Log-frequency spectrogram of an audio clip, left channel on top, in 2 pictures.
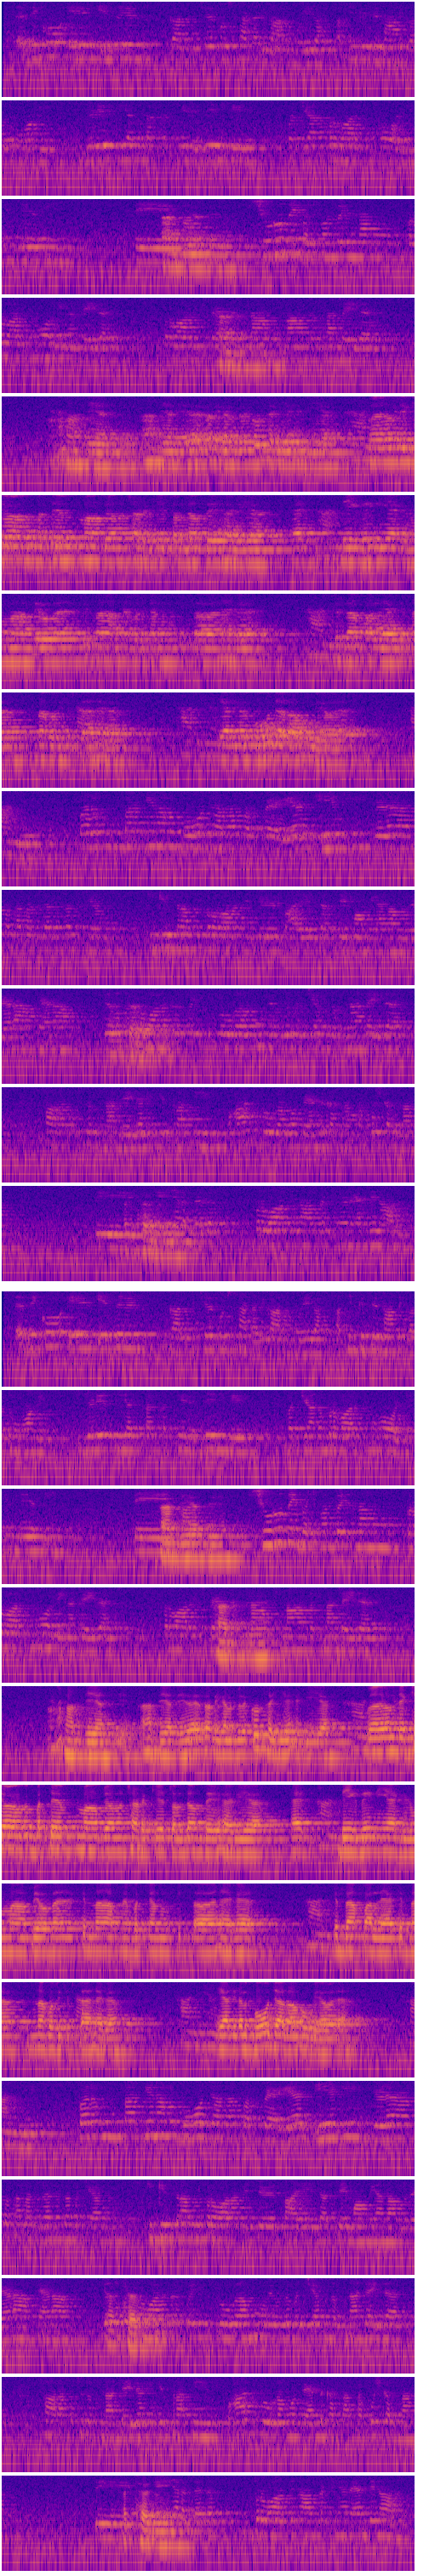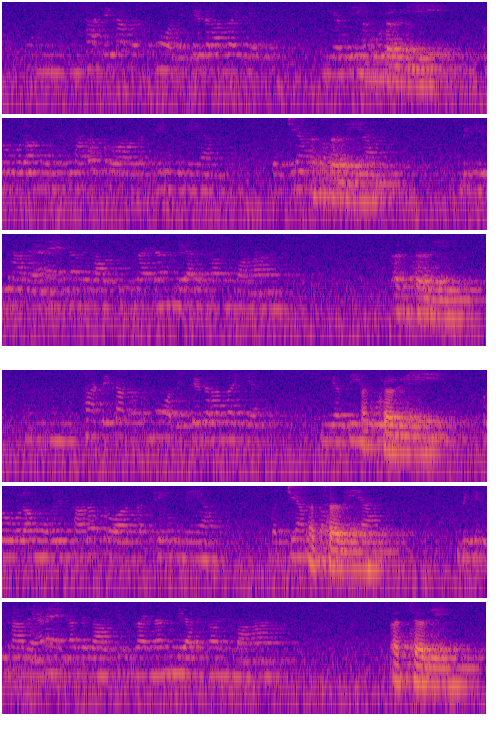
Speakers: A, on the right; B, on the right.
A: ਦੇਖੋ ਇਹ ਇਸ ਗੱਲ ਪਿੱਛੇ ਦਾ ਕੁਛ ਸਾਡਾ ਵੀ ਕਾਰਨ ਹੋਏਗਾ ਅਸੀਂ ਵੀ ਕਿਸੇ ਥਾਂ ਤੇ ਗ਼ਲਤ ਹੋਵਾਂਗੇ ਕਿ ਜਿਹੜੇ ਅਸੀਂ ਅੱਜ ਕੱਲ੍ਹ ਇਕੱਠੇ ਰਹਿੰਦੇ ਨੀ ਗ ਬੱਚਿਆਂ ਨੂੰ ਪਰਿਵਾਰਕ ਮਾਹੌਲ ਨਹੀਂ ਦਿੰਦੇ ਅਸੀਂ ਤੇ
B: ਹਾਂਜੀ
A: ਸਾਨੂੰ
B: ਹਾਂਜੀ
A: ਸ਼ੁਰੂ ਤੋਂ ਹੀ ਬਚਪਨ ਤੋਂ ਹੀ ਉਹਨਾਂ ਨੂੰ ਪਰਿਵਾਰਕ ਮਾਹੌਲ ਦੇਣਾ ਚਾਹੀਦਾ ਹੈ ਪਰਿਵਾਰ ਵਿੱਚ ' ਬੈਠਣਾ
B: ਹਾਂਜੀ
A: ਉੱਠਣਾ ਦੱਸਣਾ ਚਾਹੀਦਾ ਹੈਨਾ
B: ਹਾਂਜੀ ਹਾਂਜੀ ਹਾਂਜੀ ਹਾਂਜੀ ਇਹ ਤੁਹਾਡੀ ਗੱਲ ਬਿਲਕੁਲ ਸਹੀ ਹੈਗੀ ਆ
A: ਹਾਂਜੀ
B: ਕੋਈ ਅੱਜ ਕੱਲ
A: ਹਾਂਜੀ
B: ਦੇਖਿਆ ਹੋ ਕਿ ਮਾਂ ਪਿਓ ਨੂੰ ਛੱਡ ਕੇ ਚੱਲ ਜਾਂਦੇ ਹੈਗੇ ਆ ਇਹ
A: ਹਾਂਜੀ
B: ਦੇਖਦੇ ਨੀ ਹੈਗੇ ਮਾਂ ਪਿਓਦ ਕਿੰਨਾ ਆਪਣੇ
A: ਹ
B: ਬੱਚਿਆਂ ਨੂੰ ਕੀਤਾ ਹੈਗਾ
A: ਹਾਂਜੀ
B: ਕਿੱਦਾਂ ਪਾਲਿਆ ਕਿੱਦਾਂ ਕਿੰਨਾ ਕੁੱਝ ਕੀਤਾ
A: ਹਾਂਜੀ
B: ਹੈਗਾ
A: ਹਾਂਜੀ ਹਾਂਜੀ
B: ਇਹ ਅੱਜ ਕੱਲ੍ਹ ਬੋਤ ਜ਼ਿਆਦਾ ਹੋ ਗਿਆ ਹੋਇਆ
A: ਹਾਂਜੀ ਪਰ ਹੁਣ ਤਾਂ ਅੱਗੇ ਨਾਲੋਂ ਬਹੁਤ ਜ਼ਿਆਦਾ ਫ਼ਰਕ ਪੈ ਗਿਆ ਇਹ ਹੈ ਕਿ ਜਿਹੜਾ ਪਤਾ ਲੱਗਦਾ ਜਾਂਦਾ ਬ ਬੱਚਿਆਂ ਨੂੰ ਕਿ ਕਿਸ ਤਰ੍ਹਾਂ ਅਸੀਂ ਪਰਿਵਾਰਾਂ ਵਿੱਚ ਤਾਏ ਚਾਚੇ ਮਾਮਿਆਂ ਨਾਲ ਰਹਿਣਾ ਸਹਿਣਾ ਜਦੋਂ
B: ਅੱਛਾ
A: ਕੋਈ ਪਰਿਵਾਰਕ
B: ਜੀ
A: ਕੋਈ ਪ੍ਰੋਗਰਾਮ ਹੋਵੇ ਉਦੋਂ ਬੱਚਿਆਂ ਨੂੰ ਦੱਸਣਾ ਚਾਹੀਦਾ ਸਾਰਾ ਕੁਛ ਦੱਸਣਾ ਚਾਹੀਦਾ ਕਿ ਕਿਸ ਤਰ੍ਹਾਂ ਅਸੀਂ ਹਰ ਇੱਕ ਪ੍ਰੋਗਰਾਮ ਨੂੰ ਅਟੈਂਡ ਕਰਨਾ ਸਭ ਕੁਛ ਕਰਨਾ ਤੇ,
B: ਅੱਛਾ
A: ਵਧੀਆ
B: ਜੀ
A: ਲੱਗਦਾ ਏਦਾਂ ਪਰਿਵਾਰ ਦੇ ਨਾਲ, ਇਕੱਠਿਆਂ ਰਹਿਣ ਦੇ ਨਾਲ, ਹੁਣ ਸਾਡੇ ਘਰ ਦਾ ਤਾਂ ਮਾਹੌਲ ਇਸੇ ਤਰ੍ਹਾਂ ਦਾ ਈ ਐ। ਕਿ ਅਸੀਂ
B: ਅੱਛਾ
A: ਕੋਈ
B: ਜੀ
A: ਵੀ ਪ੍ਰੋਗਰਾਮ ਹੋਵੇ, ਸਾਰਾ ਪਰਿਵਾਰ ਇਕੱਠੇ ਹੁੰਨੇ ਆ। ਬੱਚਿਆਂ ਨੂੰ
B: ਅੱਛਾ
A: ਦੱਸਦੇ
B: ਜੀ,
A: ਆ, ਬਈ ਕਿਸ ਤਰ੍ਹਾਂ ਰਹਿਣਾ ਇਹਨਾਂ ਦੇ ਨਾਲ। ਕਿਸ ਤਰ੍ਹਾਂ ਇਹਨਾਂ ਨੂੰ ਲਿਆਕਤ ਨਾਲ ਬਲਾਣਾ।
B: ਅੱਛਾ ਜੀ,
